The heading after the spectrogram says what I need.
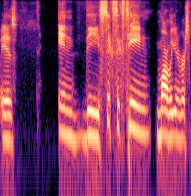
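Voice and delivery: ordinary talk, nothing marked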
